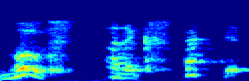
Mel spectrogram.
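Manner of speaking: voice heard in the mind. Voicing a chained creature speaking into a player's head. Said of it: "you hear this voice in your head".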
